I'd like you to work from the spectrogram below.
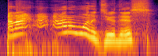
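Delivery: laughing reluctance. Real, not acted. Laughs while hesitating.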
